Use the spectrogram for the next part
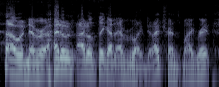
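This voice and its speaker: A man's voice: on the high side, fast talker, pushed and bright. A young man giving informal, sweary, blurted commentary as he watches an anime. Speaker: reaction video host.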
